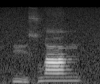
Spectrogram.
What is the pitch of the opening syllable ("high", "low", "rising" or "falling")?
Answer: low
